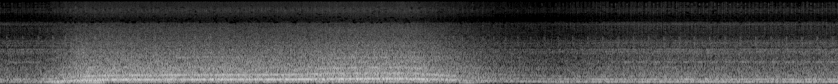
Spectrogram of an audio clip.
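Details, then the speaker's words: Truck after belt and pulley repair, charging again, belts running true: engine climbs smoothly on a throttle blip and drops back to calm idle with no whine, squeal or rattle; normal revving. "So I'm not hearing any weird noises"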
